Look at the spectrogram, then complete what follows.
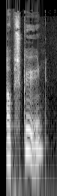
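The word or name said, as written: OBSKØN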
